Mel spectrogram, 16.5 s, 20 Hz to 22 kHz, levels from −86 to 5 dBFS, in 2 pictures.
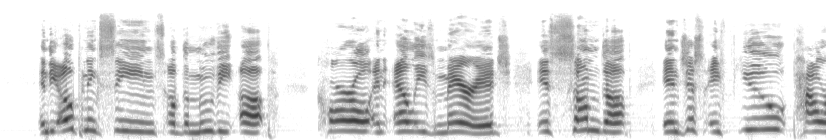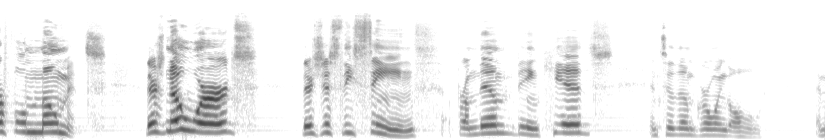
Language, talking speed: English, 140 wpm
